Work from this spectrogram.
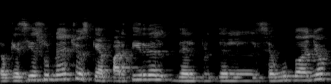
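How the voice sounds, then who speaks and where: A high male voice with ordinary pitch variation, delivered at a moderate pace. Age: 30s. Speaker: marketing executive and entrepreneur. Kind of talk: interview. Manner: halting, many fillers.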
